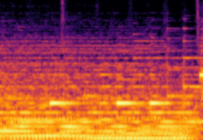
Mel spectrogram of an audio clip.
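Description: Slow instrumental background music with long held notes.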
